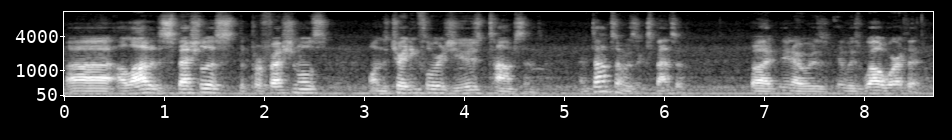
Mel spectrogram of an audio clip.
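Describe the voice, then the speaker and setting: A man's voice: on the low side, normal speed, recorded from a distance. An older man with a South Jersey accent hosts a casual trading chat, wandering between charts and asides with plenty of fillers and false starts. He sits a fair way from the microphone. A faint layer of background noise runs under his voice. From southern New Jersey, USA. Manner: rambling, chatty, many fillers and restarts. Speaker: trading show host. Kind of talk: casual market commentary over charts.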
